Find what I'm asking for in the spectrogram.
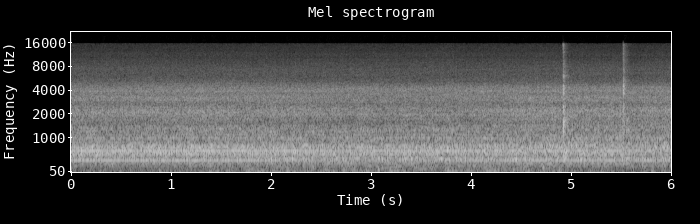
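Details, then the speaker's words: Air compressor for 4500 PSI airgun tank fills, the second unit compared (the non-Omega, presumably Air Venturi), with a hefty fan about twice as loud: even fan rush with a steady mid-pitched hum, no knocks or surging; like a quieter construction-site compressor, running normally. "I think this sounds like a typical construction site compressor not quite as loud but definitely not as quiet"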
